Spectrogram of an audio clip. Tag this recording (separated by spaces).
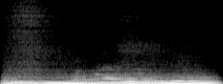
breathing field-recording giant sea-organ sonokids-omni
